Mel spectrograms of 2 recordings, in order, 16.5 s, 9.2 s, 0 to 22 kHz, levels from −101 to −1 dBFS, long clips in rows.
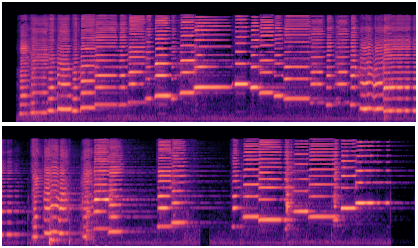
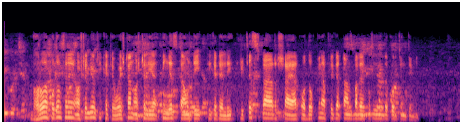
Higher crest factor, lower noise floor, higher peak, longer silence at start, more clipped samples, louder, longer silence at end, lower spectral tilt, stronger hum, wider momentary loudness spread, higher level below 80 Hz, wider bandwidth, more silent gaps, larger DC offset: about the same, 16 dB vs 18 dB; first, -61 dBFS vs -56 dBFS; second, -10 dBFS vs -2 dBFS; first, 0.35 s vs 0.05 s; neither; second, -23 LUFS vs -20 LUFS; second, 0.5 s vs 0.85 s; second, 0.5 dB/octave vs -5 dB/octave; neither; first, 13 LU vs 9 LU; second, -74 dBFS vs -58 dBFS; first, 14 kHz vs 8 kHz; neither; neither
